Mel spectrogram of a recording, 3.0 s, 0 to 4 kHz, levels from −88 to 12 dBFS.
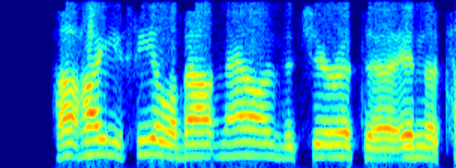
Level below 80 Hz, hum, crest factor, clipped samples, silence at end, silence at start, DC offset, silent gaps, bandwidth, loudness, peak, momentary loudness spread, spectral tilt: -66 dBFS; none; 16 dB; under 0.1%; 0 s; 0.35 s; under 0.1%; none; 4 kHz; -20 LUFS; -4 dBFS; 8 LU; -9.5 dB/octave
